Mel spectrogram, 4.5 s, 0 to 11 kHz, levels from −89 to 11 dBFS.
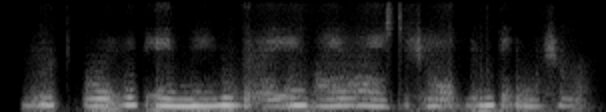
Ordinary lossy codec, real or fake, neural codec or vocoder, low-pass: Opus, 64 kbps; fake; codec, 44.1 kHz, 0.9 kbps, DAC; 9.9 kHz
